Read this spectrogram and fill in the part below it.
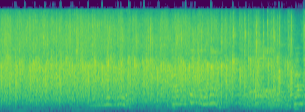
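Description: A church congregation claps steadily at an evening worship service, dense continuous applause filling the room from start to finish, with some voices mixed into the clapping.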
